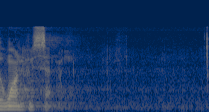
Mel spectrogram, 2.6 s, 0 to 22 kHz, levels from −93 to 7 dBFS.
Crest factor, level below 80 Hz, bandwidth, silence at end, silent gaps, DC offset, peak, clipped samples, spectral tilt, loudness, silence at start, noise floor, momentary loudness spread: 22 dB; -84 dBFS; 8.2 kHz; 1.75 s; none; under 0.1%; -22 dBFS; under 0.1%; -3 dB/octave; -37 LUFS; 0 s; -67 dBFS; 22 LU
